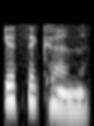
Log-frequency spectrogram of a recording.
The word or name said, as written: Ithacan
